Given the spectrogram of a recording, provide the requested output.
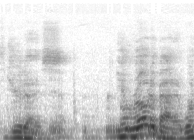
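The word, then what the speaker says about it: Giudice: how do you say guichi I I say judice judice you wrote about it what did you write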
